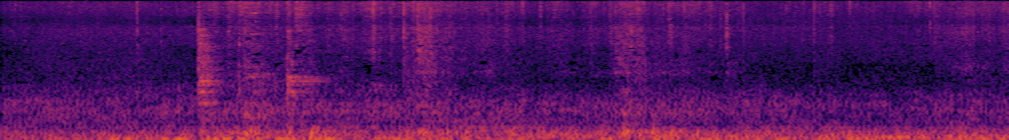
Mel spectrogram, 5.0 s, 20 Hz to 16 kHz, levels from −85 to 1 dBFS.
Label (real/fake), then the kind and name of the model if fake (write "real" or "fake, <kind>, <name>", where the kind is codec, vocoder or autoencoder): real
